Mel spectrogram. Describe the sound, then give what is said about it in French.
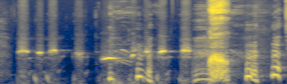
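Someone tries to imitate a whistling firework rocket with their voice: thin, wavering whistled tones mixed with breathy vocal bursts and a short hissing blast, moderately loud. “J'arrive pas à faire les, les, fusées sifflantes là, tu vois.”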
